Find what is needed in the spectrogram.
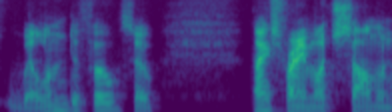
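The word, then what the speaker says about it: Willem Dafoe: is it pronounced William defo or is it pronounced William defo so I guess it's I guess it's Willam defo so thanks very much Solomon Richards for the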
